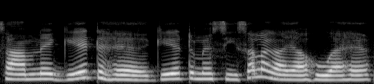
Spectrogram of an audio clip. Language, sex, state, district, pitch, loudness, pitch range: Hindi, female, Jharkhand, Garhwa, 235 Hz, -14 LUFS, 220-255 Hz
